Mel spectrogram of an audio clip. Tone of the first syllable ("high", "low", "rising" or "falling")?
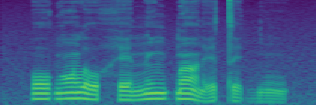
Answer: high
